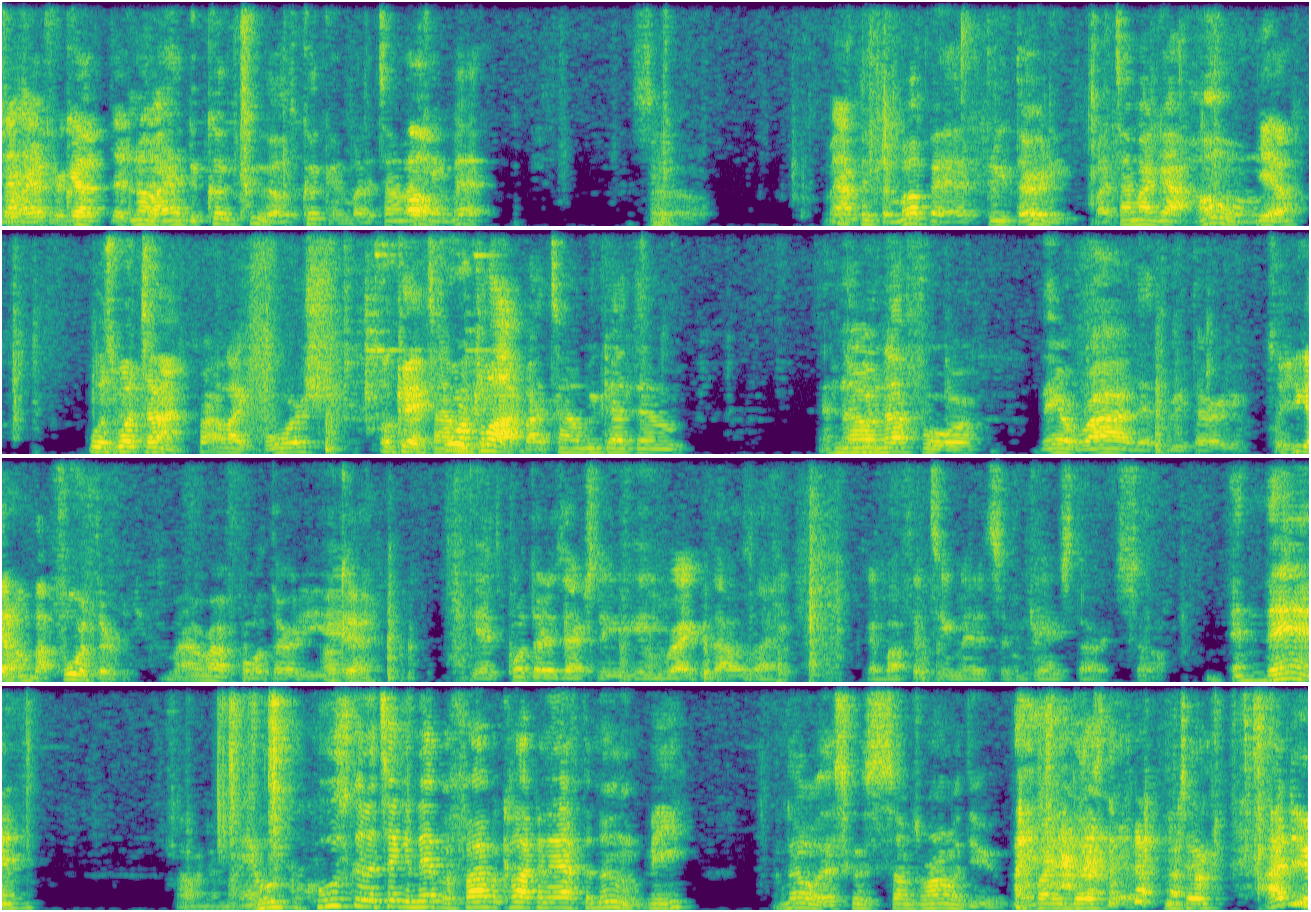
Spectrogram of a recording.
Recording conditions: poor sound quality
